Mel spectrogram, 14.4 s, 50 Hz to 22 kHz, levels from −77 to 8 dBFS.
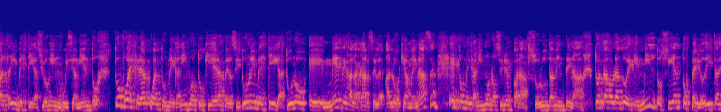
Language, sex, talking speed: Spanish, male, 170 wpm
